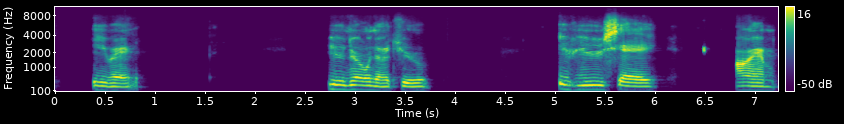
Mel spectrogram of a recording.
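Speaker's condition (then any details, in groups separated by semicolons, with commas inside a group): Cerebral palsy; attended school for speech impairments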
